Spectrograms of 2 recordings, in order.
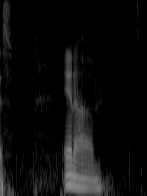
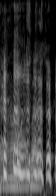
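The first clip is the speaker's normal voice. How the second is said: laughing; 13 semitones higher, 10 dB louder than usual. Real, not acted.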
